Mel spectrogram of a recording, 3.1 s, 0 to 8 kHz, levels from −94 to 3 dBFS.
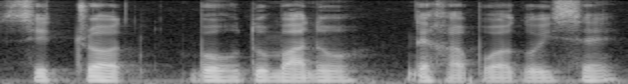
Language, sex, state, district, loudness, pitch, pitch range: Assamese, male, Assam, Kamrup Metropolitan, -21 LUFS, 85 Hz, 80-90 Hz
